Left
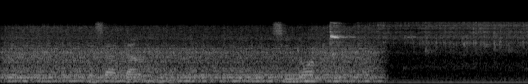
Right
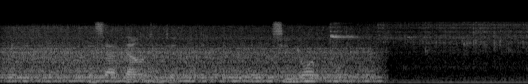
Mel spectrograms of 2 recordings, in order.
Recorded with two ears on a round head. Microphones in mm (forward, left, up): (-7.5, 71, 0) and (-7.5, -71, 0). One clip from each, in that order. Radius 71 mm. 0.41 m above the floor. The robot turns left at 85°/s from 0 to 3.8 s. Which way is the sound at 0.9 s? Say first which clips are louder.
Right 4 dB; 5° right.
